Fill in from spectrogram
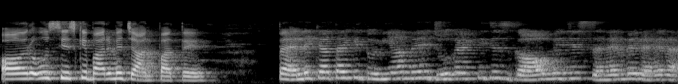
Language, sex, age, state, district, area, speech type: Hindi, female, 18-30, Madhya Pradesh, Betul, urban, spontaneous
